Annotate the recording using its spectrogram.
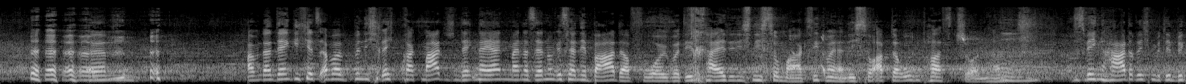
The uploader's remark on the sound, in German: Der Vortrag wurde im Rahmen der Messe herCAREER-Expo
